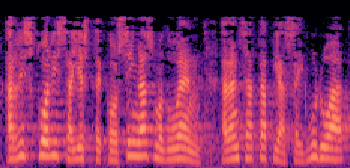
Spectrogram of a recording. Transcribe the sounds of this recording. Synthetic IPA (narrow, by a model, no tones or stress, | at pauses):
ariskuo̞ɾisaje̞st̪e̞ko̞se̞jnazmo̞ðue̞n | aɾant͡sat̪apiasajɾβuɾuak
